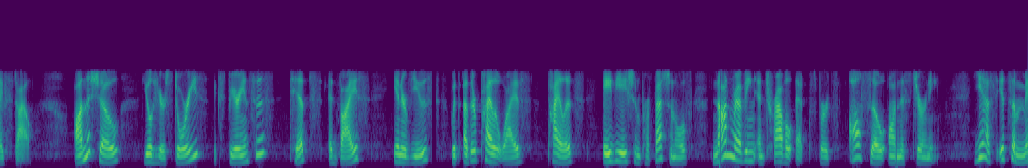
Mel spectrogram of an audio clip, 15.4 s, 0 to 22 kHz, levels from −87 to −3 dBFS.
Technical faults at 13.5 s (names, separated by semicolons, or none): packet loss filled with silence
